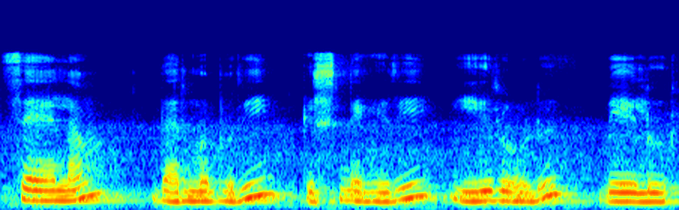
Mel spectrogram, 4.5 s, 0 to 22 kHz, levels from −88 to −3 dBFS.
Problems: none marked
